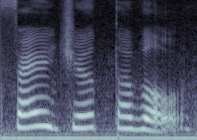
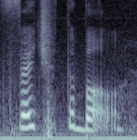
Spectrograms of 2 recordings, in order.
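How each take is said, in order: First: The word is said with more syllables. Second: The word is said with fewer syllables. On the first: The speaker calls it wrong. "Jadi kita menyebutkannya ada tiga suku kata" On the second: The speaker calls it right. "Yang benar adalah diucapkan dengan dua suku kata saja"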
